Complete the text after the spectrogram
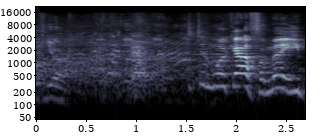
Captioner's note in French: rires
